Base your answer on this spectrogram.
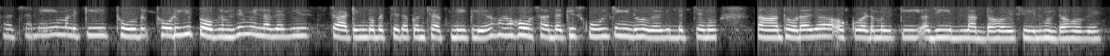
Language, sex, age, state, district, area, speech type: Punjabi, female, 18-30, Punjab, Fatehgarh Sahib, rural, conversation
